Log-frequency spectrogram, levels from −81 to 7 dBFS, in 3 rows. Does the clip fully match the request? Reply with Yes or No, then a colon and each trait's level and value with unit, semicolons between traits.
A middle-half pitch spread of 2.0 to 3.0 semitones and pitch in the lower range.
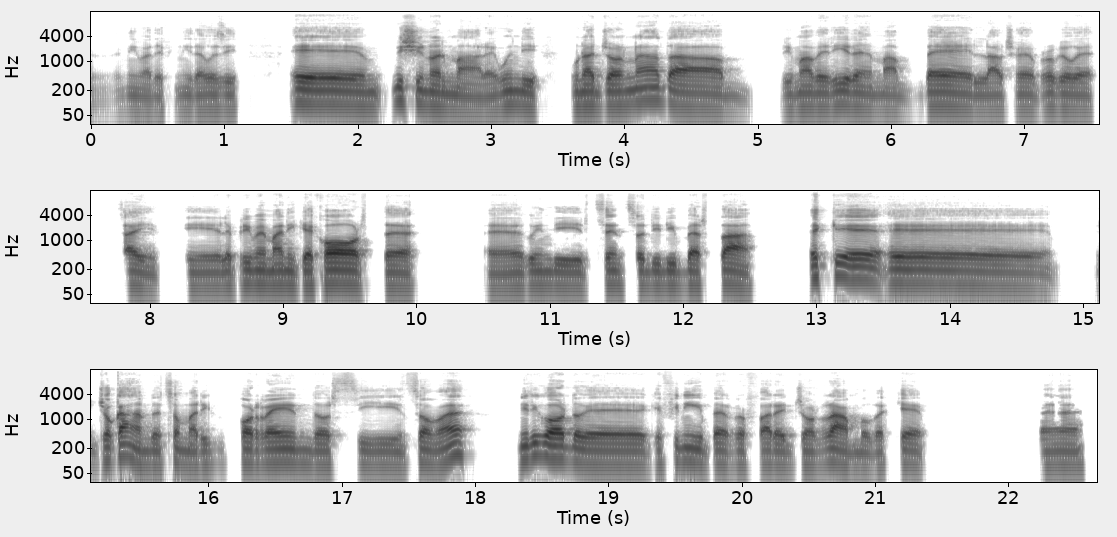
Yes: narrow, 2.5 semitones; very low, 90 Hz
